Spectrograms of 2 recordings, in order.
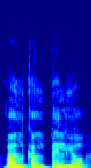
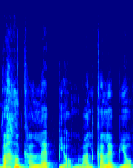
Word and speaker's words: Valcalepio: You can pair your meals with a glass of Valcalpello, or no, I mispronounced it, Valcalepio Rosso, or Moscato di Scanso, which is a sweet red wine from the region.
